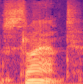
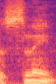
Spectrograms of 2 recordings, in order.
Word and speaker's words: slant: 次多益，它是大卷舌蝴蝶音 slant slant 啊，你不要念成不卷舌 slant 啊，就不对，所以这个音标差很多。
